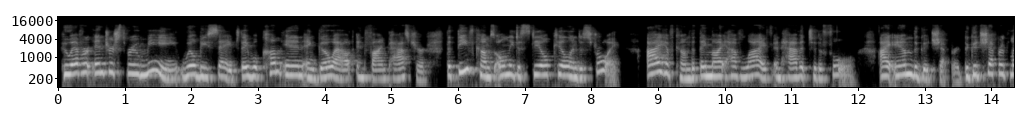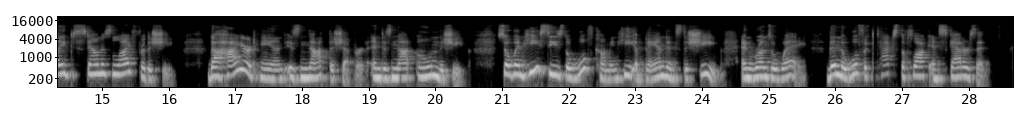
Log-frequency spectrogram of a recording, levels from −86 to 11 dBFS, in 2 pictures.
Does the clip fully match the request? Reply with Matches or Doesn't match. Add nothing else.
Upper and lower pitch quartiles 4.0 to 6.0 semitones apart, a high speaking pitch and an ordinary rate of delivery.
Matches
